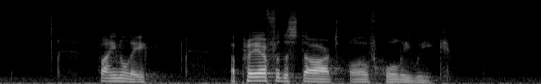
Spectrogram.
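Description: A middle-aged man speaks calmly into a microphone in a room with a slight echo.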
